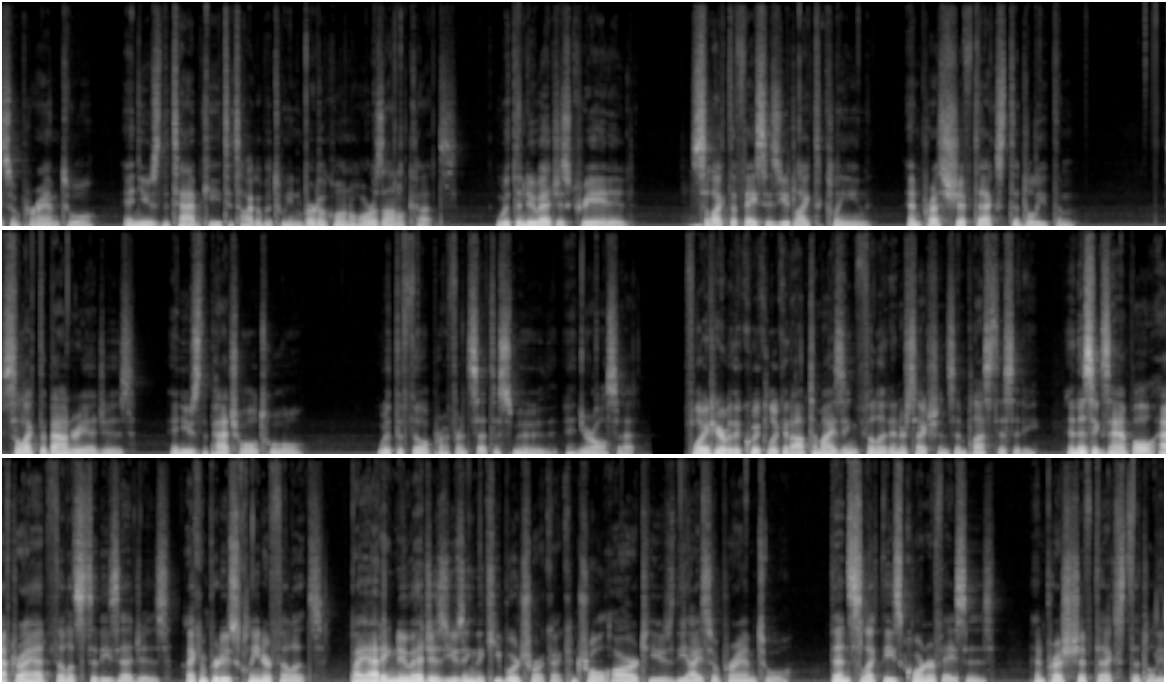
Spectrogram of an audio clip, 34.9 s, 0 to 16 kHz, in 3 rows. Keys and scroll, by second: 10.6 shift+x, 28.9 ctrl+r.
